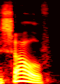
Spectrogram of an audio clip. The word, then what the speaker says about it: salve: And you never pronounce the L in salve.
